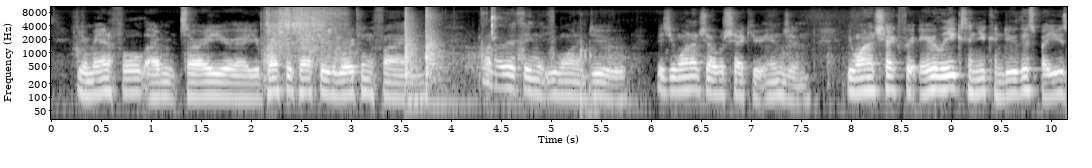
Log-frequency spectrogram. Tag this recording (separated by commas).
Speech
